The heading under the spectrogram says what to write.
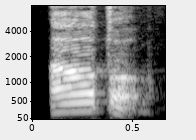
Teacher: এই তোয়াটা হচ্ছে কলকলার হরফ, ধাক্কা দিয়ে পড়তে হবে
